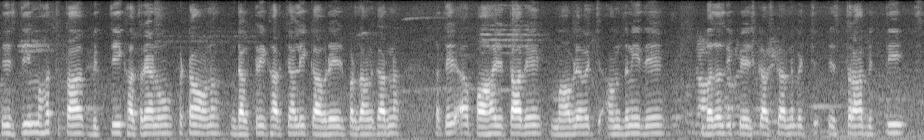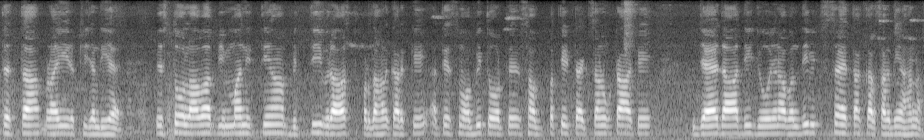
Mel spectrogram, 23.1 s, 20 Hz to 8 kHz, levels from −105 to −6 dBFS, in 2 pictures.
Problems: none marked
